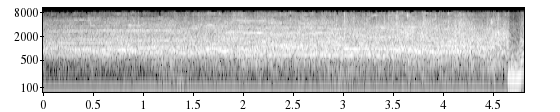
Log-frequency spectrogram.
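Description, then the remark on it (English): A large crowd at a political speech screams and shouts continuously at high volume, interrupting the speaker, a dense wall of yelling, whoops and cheers that stays loud throughout, with a brief sharp sweep near the end. “I'll let you be rude and interrupt me. Scream at the top of your lungs.”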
